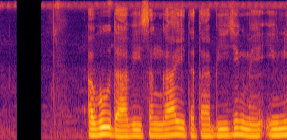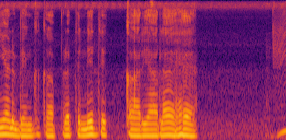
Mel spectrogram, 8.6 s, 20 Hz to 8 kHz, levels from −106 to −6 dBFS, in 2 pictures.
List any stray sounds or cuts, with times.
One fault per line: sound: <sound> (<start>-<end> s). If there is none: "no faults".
no faults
